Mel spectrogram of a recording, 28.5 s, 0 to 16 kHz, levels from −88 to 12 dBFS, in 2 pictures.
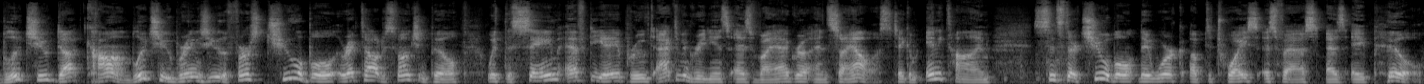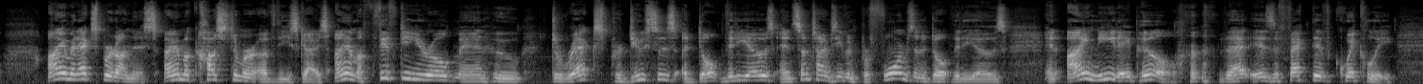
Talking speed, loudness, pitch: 165 wpm, -25 LUFS, 175 Hz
